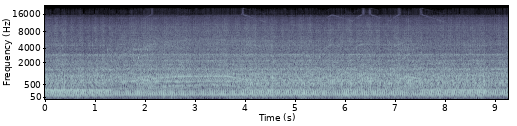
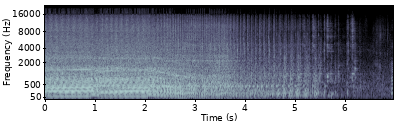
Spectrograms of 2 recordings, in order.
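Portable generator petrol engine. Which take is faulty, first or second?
second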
